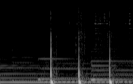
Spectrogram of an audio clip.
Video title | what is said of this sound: 千层烧饼 Thousand Layer Flatbread | Now you know how crispy the crust is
